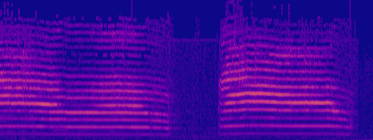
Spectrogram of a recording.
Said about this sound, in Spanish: Por ejemplo, este es el maullido de un gato que te da la lata.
